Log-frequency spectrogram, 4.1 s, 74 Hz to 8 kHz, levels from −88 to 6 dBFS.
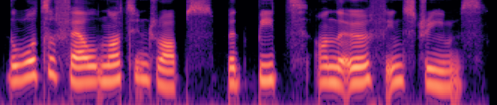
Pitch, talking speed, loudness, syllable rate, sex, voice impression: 210 Hz, 190 wpm, -18 LUFS, 3.7 syllables/s, female, slightly gender-neutral, young, slightly calm, friendly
